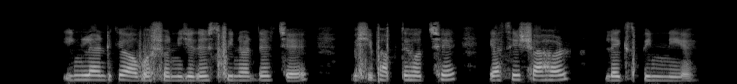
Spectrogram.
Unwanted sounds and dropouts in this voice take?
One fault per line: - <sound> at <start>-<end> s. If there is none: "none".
none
